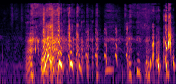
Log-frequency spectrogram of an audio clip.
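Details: Quaker parrot kept as a pet, cracking itself up with laughter while playfully trying to bite: a short run of throaty, stuttering chuckles rising and falling, mixed with a person's voice in a small room.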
